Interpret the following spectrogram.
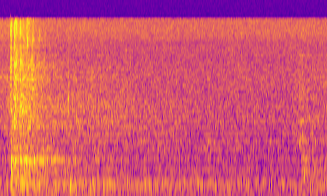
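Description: Quiet church room tone, with one short sharp noise at the very start.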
